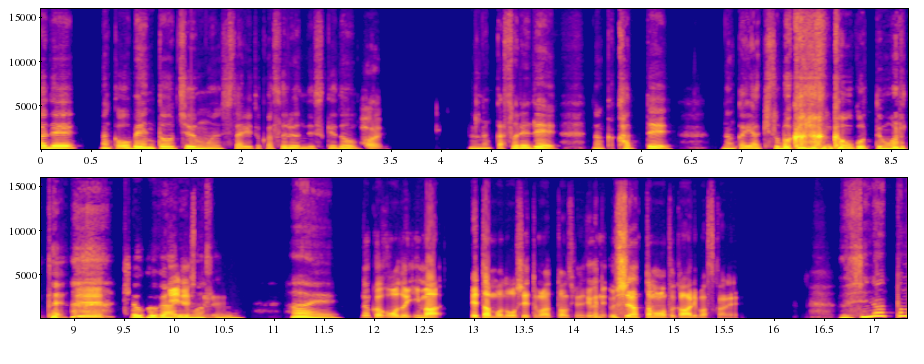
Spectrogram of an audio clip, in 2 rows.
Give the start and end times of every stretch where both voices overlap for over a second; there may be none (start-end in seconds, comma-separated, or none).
none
